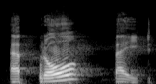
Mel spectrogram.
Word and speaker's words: approbate: बताओ क्या है, अप्रोबाइट। बेट है या बाइट, बाइट है।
